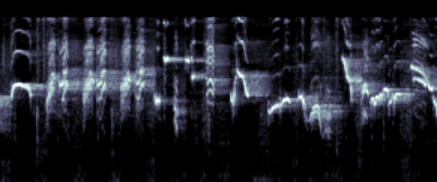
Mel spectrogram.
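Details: Old white-breasted Oriental magpie-robin singing a rich, fast medley of clear whistles, slurred rising and falling notes and short chirps, delivered in quick bursts without pause.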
